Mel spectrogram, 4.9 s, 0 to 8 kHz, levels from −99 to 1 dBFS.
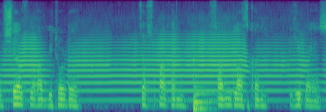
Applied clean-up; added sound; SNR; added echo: none; Trumpet + Bowed string instrument; -2 dB; none.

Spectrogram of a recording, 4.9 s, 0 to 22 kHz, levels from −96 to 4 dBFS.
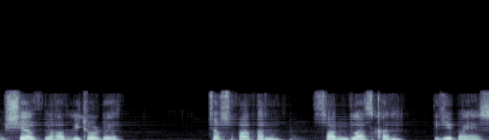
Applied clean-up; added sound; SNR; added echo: neural mask model DeepFilterNet 3.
